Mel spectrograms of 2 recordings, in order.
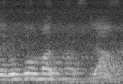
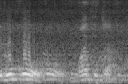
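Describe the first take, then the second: First: "रुको मत" together, break, then "जाओ"; pause after मत. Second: "रुको", clear pause, then "मत जाओ"; pause after रुको. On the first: Teacher showing a stop order gone wrong, pause after "मत". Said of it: "यदि किसी को रोकना हो". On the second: Teacher showing permission turned into a ban, pause after "रुको". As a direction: break after "रुको", keep "मत जाओ" together. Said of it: "जाने की इजाजत देना हो". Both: Shown as a demonstration.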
